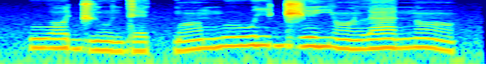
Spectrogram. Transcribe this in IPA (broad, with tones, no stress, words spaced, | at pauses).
wɔ˧d͡ʒũ˨dɛ˨ɡ͡bɔ̃˨˦ mu˦wi˦d͡ʒe˦jɔ̃˧ la˦nɔ̃˦˨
